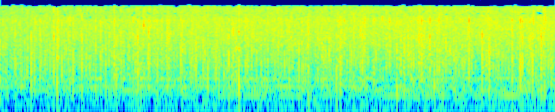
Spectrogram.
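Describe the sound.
Steady rain falling, a dense, even patter of countless drops hitting a surface, continuous and fairly soft throughout.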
